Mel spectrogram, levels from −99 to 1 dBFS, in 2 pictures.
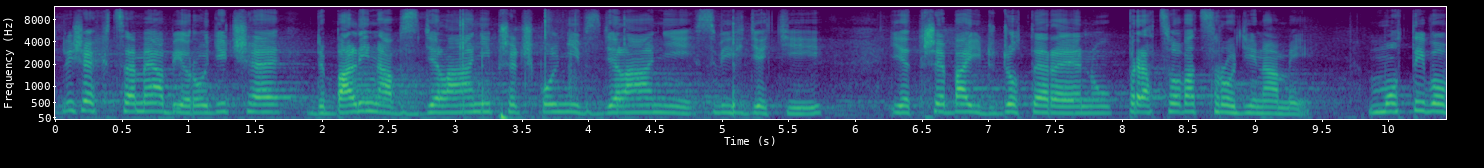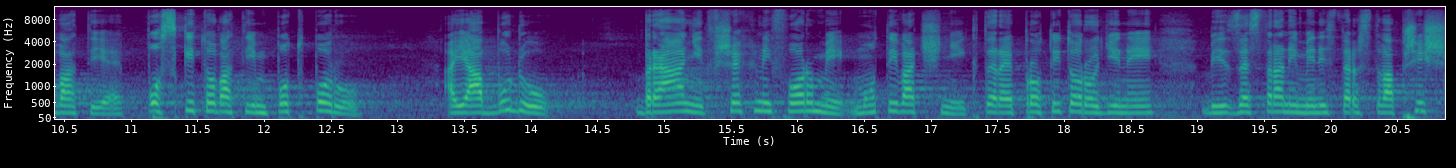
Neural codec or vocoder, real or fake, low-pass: vocoder, 48 kHz, 128 mel bands, Vocos; fake; 10.8 kHz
